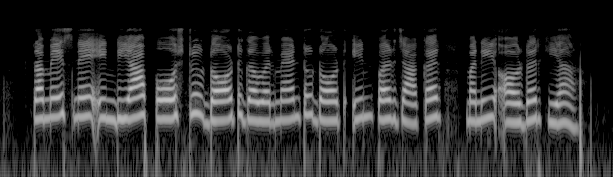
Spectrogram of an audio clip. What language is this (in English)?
Hindi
